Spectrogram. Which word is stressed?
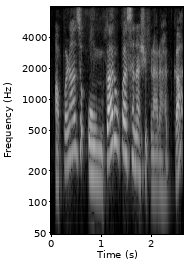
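Omkar. The stress falls on the word Omkar. The question is which practice you will learn. "म्हणजे तुम्हाला ओंकार उपासना शिकायची आहे का गायत्री"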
